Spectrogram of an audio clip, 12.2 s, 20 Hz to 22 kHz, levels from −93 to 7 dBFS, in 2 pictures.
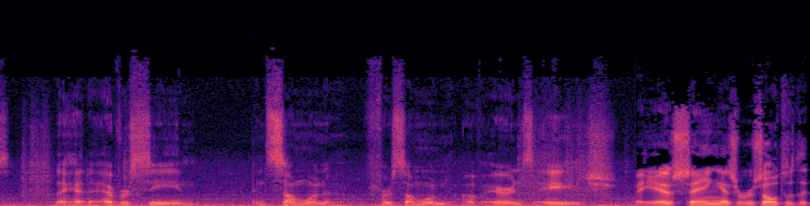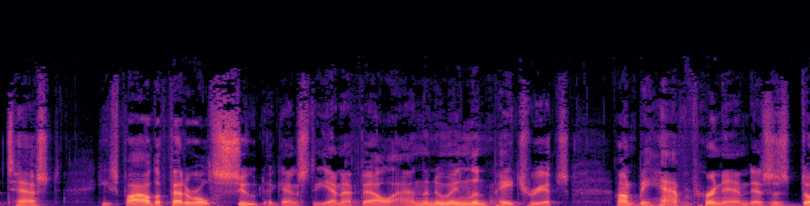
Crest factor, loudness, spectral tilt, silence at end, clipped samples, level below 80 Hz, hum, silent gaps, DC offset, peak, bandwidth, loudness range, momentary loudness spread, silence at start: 22 dB; -23 LUFS; -4 dB/octave; 0 s; under 0.1%; -44 dBFS; none; none; under 0.1%; -2 dBFS; 15.5 kHz; 6 LU; 13 LU; 0 s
